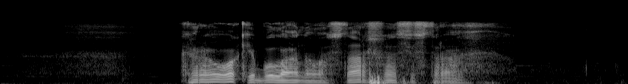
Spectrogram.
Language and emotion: Russian, sad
